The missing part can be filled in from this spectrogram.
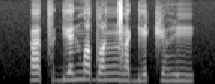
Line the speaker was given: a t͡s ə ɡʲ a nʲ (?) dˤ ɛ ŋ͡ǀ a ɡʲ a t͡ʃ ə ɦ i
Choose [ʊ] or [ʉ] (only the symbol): ʉ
